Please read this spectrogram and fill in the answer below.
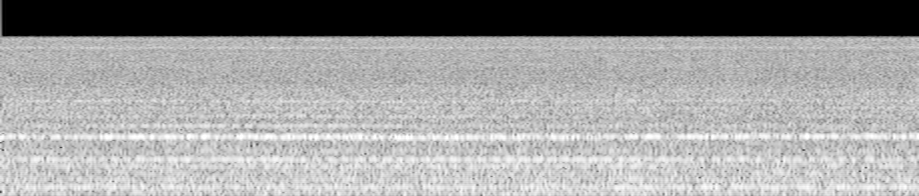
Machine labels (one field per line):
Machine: fan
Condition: normal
